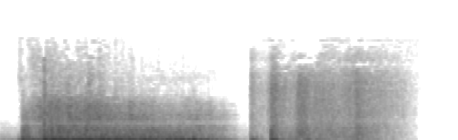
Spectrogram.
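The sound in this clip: A bolter pistol fires a heavy, booming blast that roars for about a second, followed by two sharp pops that quickly trail off into silence.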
